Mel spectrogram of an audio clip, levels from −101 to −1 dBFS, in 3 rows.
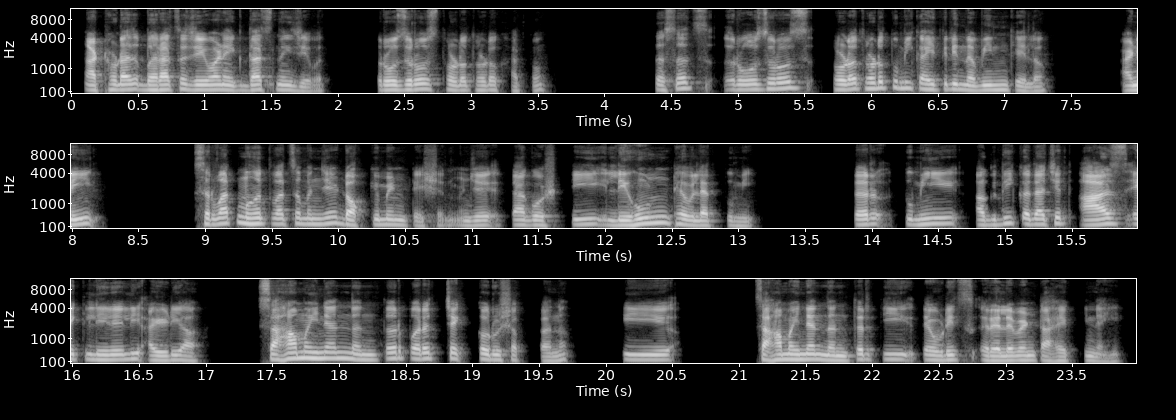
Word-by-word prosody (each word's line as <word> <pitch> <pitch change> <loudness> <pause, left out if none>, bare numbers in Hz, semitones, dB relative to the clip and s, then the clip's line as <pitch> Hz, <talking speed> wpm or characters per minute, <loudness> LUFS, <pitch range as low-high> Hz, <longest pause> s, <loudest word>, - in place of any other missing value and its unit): आठवडाभराचं 155 +1 +3
जेवण 150 +1 +4
एकदाच 150 +2 +1
नाही 145 -2 -1
जेवत. 115 -3 -8 0.4
रोज-रोज 155 +3 +1
थोडं-थोडं 140 0 -3
खातो, 130 +3 -14 0.9
तसंच 190 +6 -4 0.2
रोज-रोज 180 +6 -1 0.2
थोडं-थोडं 175 +5 +2
तुम्ही 200 -2 -3
काहीतरी 165 -2 0
नवीन 145 0 0
केलं 120 -3 -5 0.6
आणि 155 +7 +4 0.8
सर्वात 190 +4 +2
महत्वाचं 180 -1 +1
म्हणजे 170 +3 -1
डॉक्युमेंटेशन 150 -6 -1
म्हणजे 140 +2 -2 0.2
त्या 150 - +1
गोष्टी 145 +2 -3
लिहून 180 +9 +3
ठेवल्यात 145 -6 +2
तुम्ही, 125 -3 -9 0.8
तर 165 +2 +4 0.2
तुम्ही 180 +4 -1 0.2
अगदी 150 +6 -2
कदाचित 170 +1 +1 0.2
आज 175 +1 +5
एक 165 0 -2
लिहिलेली 155 +3 +1
आयडिया 135 0 0 0.5
6 185 - +4
महिन्यानंतर 190 -3 +1
परत 185 +1 +3
चेक 185 - 0
करू 155 -2 +1
शकता 140 -4 -8
ना, 130 +5 -7
की 150 -2 -4 0.7
6 160 - +4
महिन्यानंतर 160 -2 +2
ती 165 -1 -6
तेवढीच 145 0 -2
रेलेव्हंट 135 +1 +3
आहे 120 0 -1
की 130 - -14
नाही? 105 -3 -10
155 Hz, 125 wpm, -25 LUFS, 140-175 Hz, 0.9 s, आज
